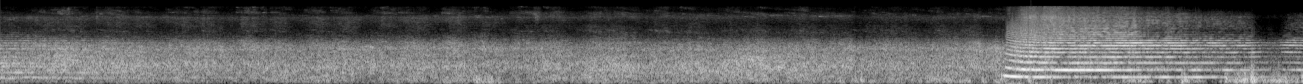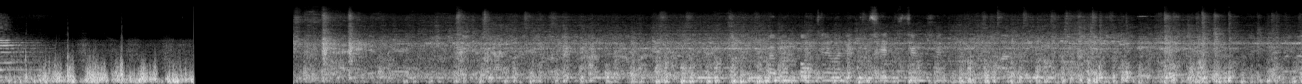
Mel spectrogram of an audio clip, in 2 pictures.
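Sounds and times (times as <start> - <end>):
train horn blast: 0.0 - 1.3, 10.0 - 13.5
train rushing past: 0.0 - 15.0, 16.0 - 26.0.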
